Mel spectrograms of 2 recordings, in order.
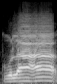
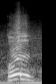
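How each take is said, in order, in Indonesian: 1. L-nya langsung nyambung ke vokal berikutnya. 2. L-nya ditahan, terpisah dari vokal berikutnya. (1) "tidak dibaca kula" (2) "kul tuh misah"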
